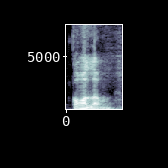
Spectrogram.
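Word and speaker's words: column: सो we will pronounce it कॉलम ऑन a tall कॉलम एक बुलंद सुतून पर stood the statue of अ ऑफ़ the happy Prince.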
